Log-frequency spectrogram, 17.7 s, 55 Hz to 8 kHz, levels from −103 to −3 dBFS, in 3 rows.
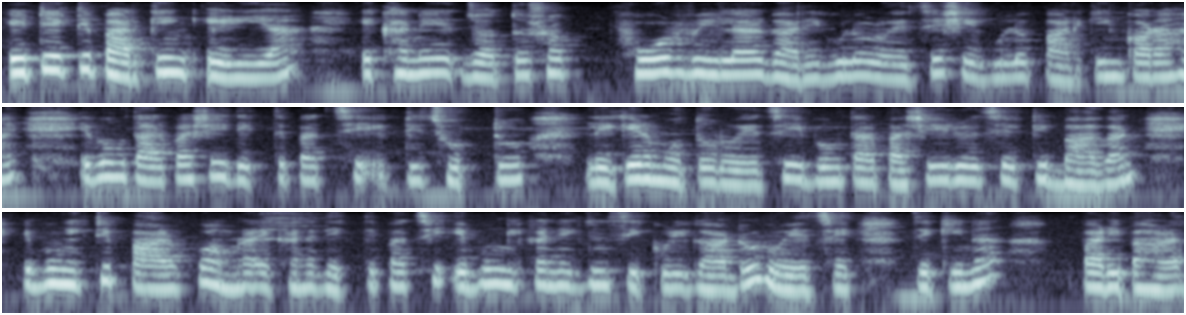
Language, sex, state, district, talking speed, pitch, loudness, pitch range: Bengali, female, West Bengal, Purulia, 180 wpm, 210 Hz, -25 LUFS, 195-235 Hz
